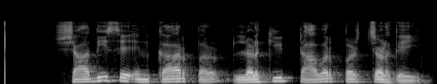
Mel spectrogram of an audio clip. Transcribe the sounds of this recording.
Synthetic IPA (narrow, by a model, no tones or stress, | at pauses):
ʃaːd̪iseɪ̃nkaːɾpɐɾlɐɽkiʈaːʋəɾpɐɾt͡ʃɐɽ̤ɡɐiː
